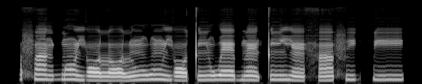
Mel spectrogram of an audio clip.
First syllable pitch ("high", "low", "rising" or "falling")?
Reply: high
